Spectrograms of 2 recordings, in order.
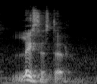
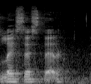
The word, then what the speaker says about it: Leicester: And they responded today by saying in Spanish it is pronounced Leicester. So three syllables, Leicester. The incorrect pronunciation is in Spanish the correct pronunciation. – If you are talking in Spanish, you say Leicester.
